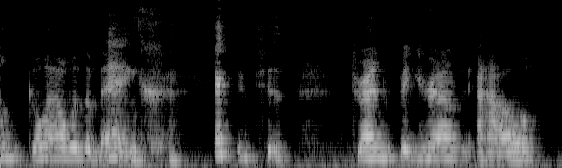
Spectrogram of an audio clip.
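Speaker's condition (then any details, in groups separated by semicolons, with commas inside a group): Primary progressive multiple sclerosis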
